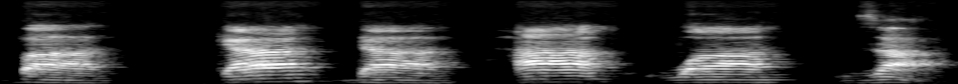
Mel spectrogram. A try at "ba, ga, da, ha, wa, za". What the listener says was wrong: I think you're actually saying it too slow. It blurs the rhythm. If you just say Abba, Gada, Ha, Wa, Za, it's easier to repeat.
